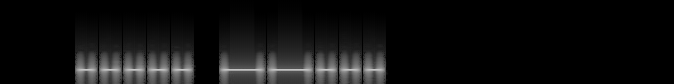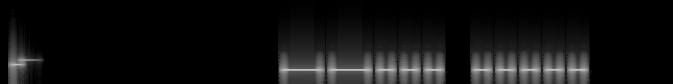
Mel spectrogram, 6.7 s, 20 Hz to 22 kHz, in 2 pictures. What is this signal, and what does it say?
Morse code, heard as a keyed tone, about 20 wpm, 700 Hz. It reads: 57 75
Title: Common Cut Numbers - 2-Digit 20wpm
